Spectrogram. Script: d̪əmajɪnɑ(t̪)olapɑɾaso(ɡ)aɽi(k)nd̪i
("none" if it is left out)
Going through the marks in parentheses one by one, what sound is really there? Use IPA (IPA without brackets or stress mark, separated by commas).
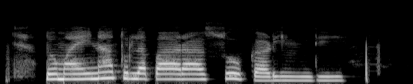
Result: t̪, k, none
